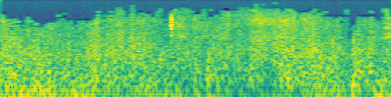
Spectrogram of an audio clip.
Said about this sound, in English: there's a little wind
